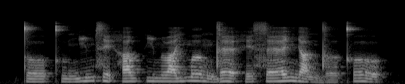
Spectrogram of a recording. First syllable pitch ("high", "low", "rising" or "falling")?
low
